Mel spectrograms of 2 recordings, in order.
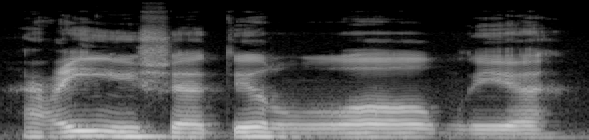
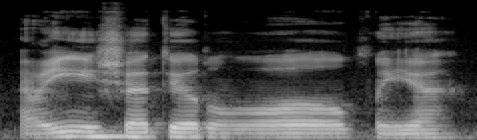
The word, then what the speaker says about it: عيشة راضية: This tanween, the noon, if it was by itself, it would be pronounced عيشة, but that noon sound is completely gone and it's connected to the ra. عيشة راضية. عيشة راضية.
